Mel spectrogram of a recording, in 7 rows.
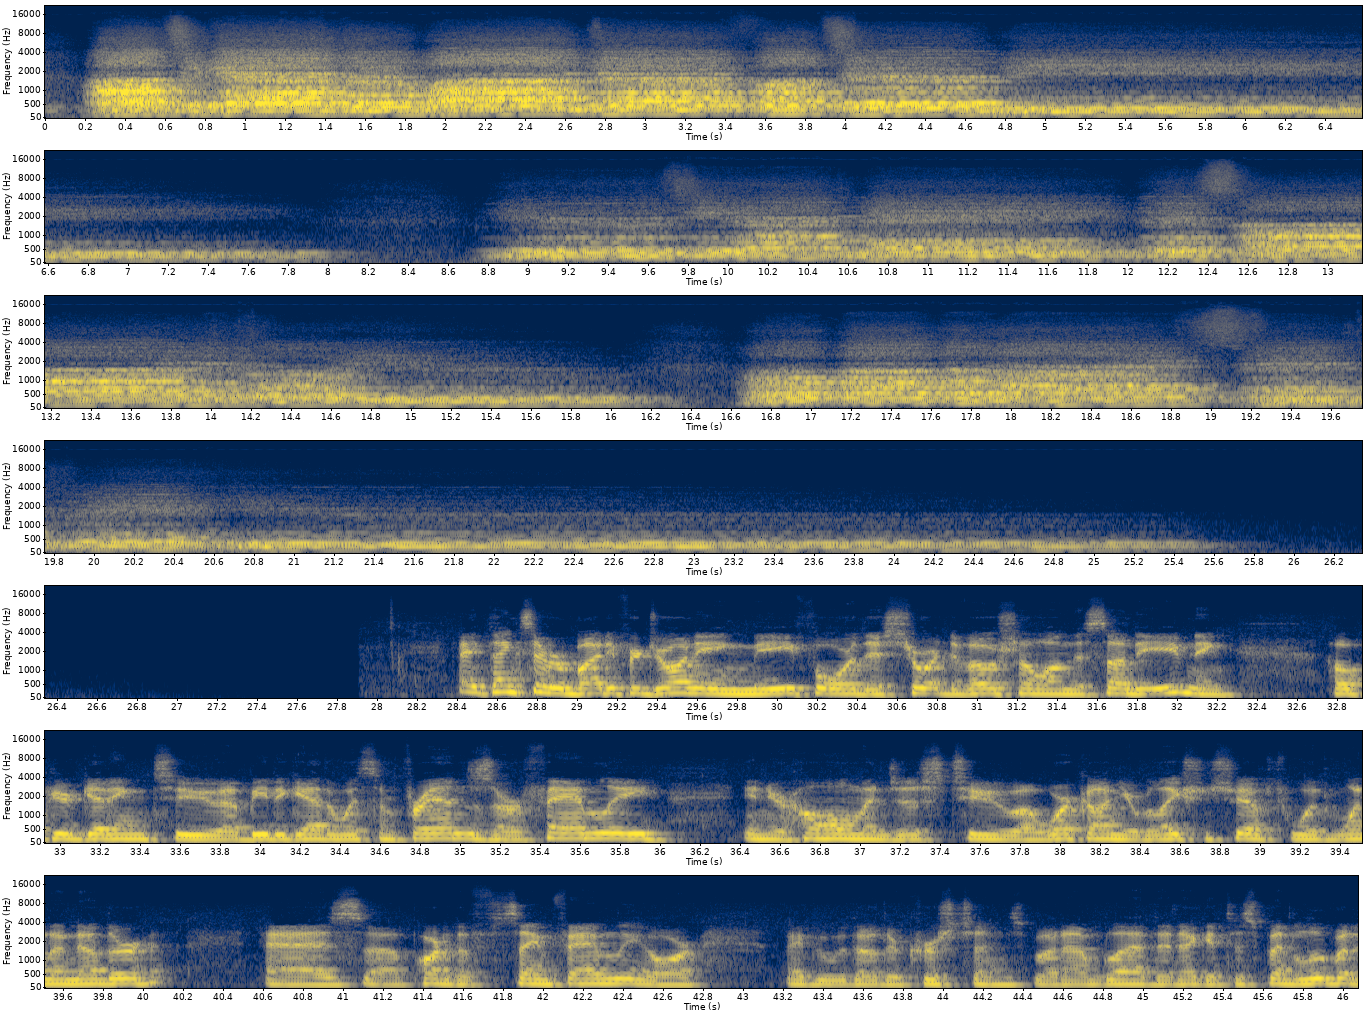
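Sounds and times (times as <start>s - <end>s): choir singing a hymn: 0.0s - 25.7s.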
